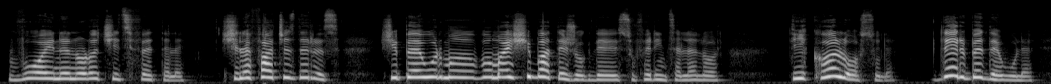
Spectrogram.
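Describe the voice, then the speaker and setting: A woman's voice: high voice, expressive. A woman reading as an indignant scolding matron. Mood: outraged. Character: outraged middle-aged teacher's wife.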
